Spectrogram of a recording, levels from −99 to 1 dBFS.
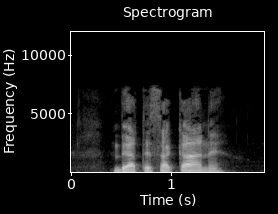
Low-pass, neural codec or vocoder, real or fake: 7.2 kHz; none; real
